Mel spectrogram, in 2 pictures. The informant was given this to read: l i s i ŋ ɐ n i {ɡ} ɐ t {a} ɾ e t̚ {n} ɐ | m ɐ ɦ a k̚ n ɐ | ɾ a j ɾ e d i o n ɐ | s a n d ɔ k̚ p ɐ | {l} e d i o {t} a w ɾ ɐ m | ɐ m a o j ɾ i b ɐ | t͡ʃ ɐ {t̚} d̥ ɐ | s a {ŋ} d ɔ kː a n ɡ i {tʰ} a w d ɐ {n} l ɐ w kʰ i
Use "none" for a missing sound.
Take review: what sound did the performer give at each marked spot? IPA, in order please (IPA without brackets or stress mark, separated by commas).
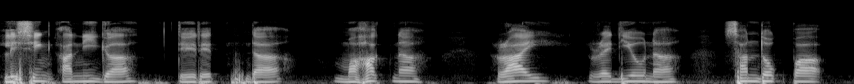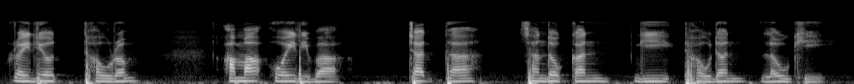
ɡ, e, d, ɾ, tʰ, t̚, n, tʰ, n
